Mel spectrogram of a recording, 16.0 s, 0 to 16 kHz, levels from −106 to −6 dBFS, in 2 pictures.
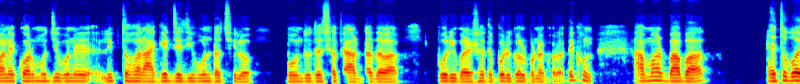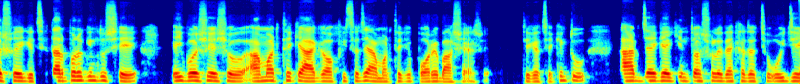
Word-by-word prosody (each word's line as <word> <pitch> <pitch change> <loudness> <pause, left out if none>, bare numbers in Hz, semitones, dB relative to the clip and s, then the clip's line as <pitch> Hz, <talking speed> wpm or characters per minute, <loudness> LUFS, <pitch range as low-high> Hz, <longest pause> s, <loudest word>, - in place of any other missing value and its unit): মানে 145 0 +2
কর্মজীবনে 145 -1 0 0.3
লিপ্ত 145 -1 -5
হওয়ার 140 -2 +1
আগের 145 +3 0
যে 145 - +2
জীবনটা 140 0 -2
ছিল 140 - -5 0.5
বন্ধুদের 135 +1 -2
সাথে 135 -3 -5
আড্ডা 130 +1 -3
দেওয়া, 125 -1 +4 0.5
পরিবারের 135 -3 +2
সাথে 140 -1 -3
পরিকল্পনা 135 -2 -1
করা। - - -4
দেখুন, - - -3 0.5
আমার 170 +4 +2
বাবা 140 -2 +6 0.8
এত 165 - -9
বয়স 170 -2 +8
হয়ে 155 -2 +4
গেছে। 140 - -4
তারপরেও 170 +3 +4
কিন্তু 175 0 -1
সে 150 - +2 0.5
এই 165 - +2
বয়সে 165 0 +5
এসো 155 0 0 0.3
আমার 165 +2 +2
থেকে 170 -2 0
আগে 140 +2 -1
অফিসে 155 +2 -8
যায়, 165 -2 +3
আমার 130 -2 -4
থেকে 140 -1 -4
পরে 135 +2 +1
বাসায় 125 0 -4
আসে। 120 - -20 0.4
ঠিক 140 - -4
আছে? - - -11
কিন্তু 180 0 -3 0.4
তার 155 +1 +6
জায়গায় 160 -1 +5
কিন্তু 160 -3 -6
আসলে 155 +1 -1
দেখা 145 +1 -3
যাচ্ছে 150 +1 -4
ওইযে 150 +1 -1
145 Hz, 185 wpm, -22 LUFS, 140-160 Hz, 0.8 s, বয়স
